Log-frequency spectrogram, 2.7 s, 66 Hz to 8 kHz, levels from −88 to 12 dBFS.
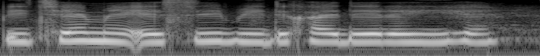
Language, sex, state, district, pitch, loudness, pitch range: Hindi, female, Arunachal Pradesh, Papum Pare, 225 Hz, -14 LUFS, 220-235 Hz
